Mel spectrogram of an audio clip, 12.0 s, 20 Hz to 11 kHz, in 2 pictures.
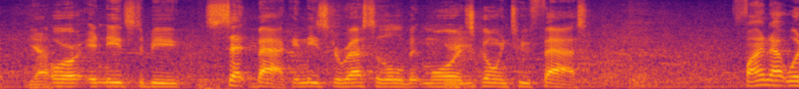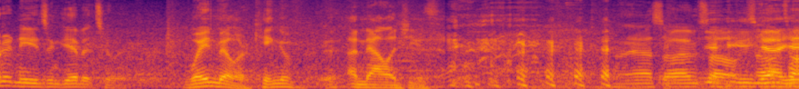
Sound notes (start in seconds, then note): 9.4 laughing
